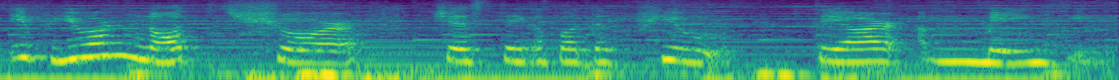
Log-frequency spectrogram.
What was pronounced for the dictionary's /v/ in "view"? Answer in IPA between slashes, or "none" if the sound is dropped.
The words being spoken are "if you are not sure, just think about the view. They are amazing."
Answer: /f/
